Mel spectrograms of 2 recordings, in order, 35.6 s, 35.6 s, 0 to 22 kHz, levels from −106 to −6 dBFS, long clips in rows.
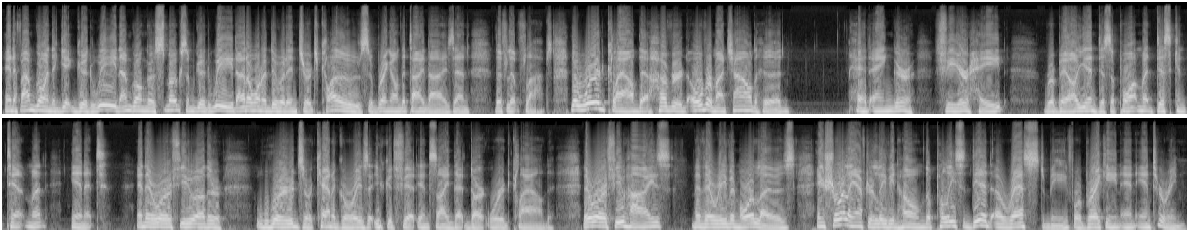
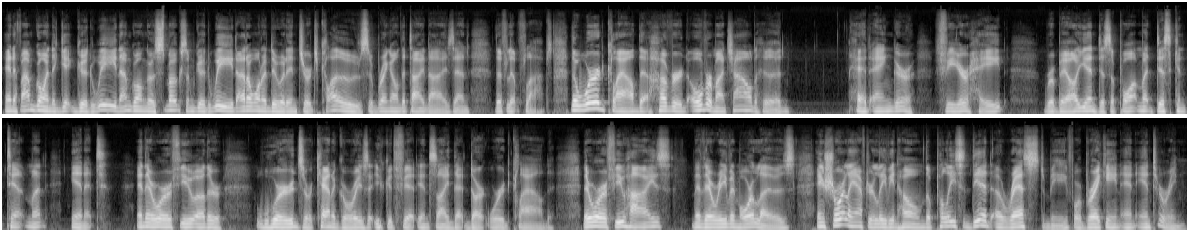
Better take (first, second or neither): second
